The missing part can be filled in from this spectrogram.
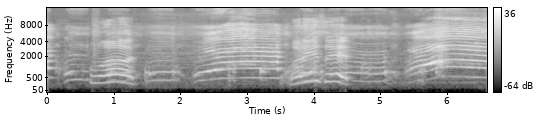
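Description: Loud, wailing baby cry in rising and falling bursts with short catches of breath between them, in a small room.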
